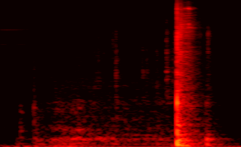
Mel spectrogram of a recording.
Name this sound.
wooden drawer closing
